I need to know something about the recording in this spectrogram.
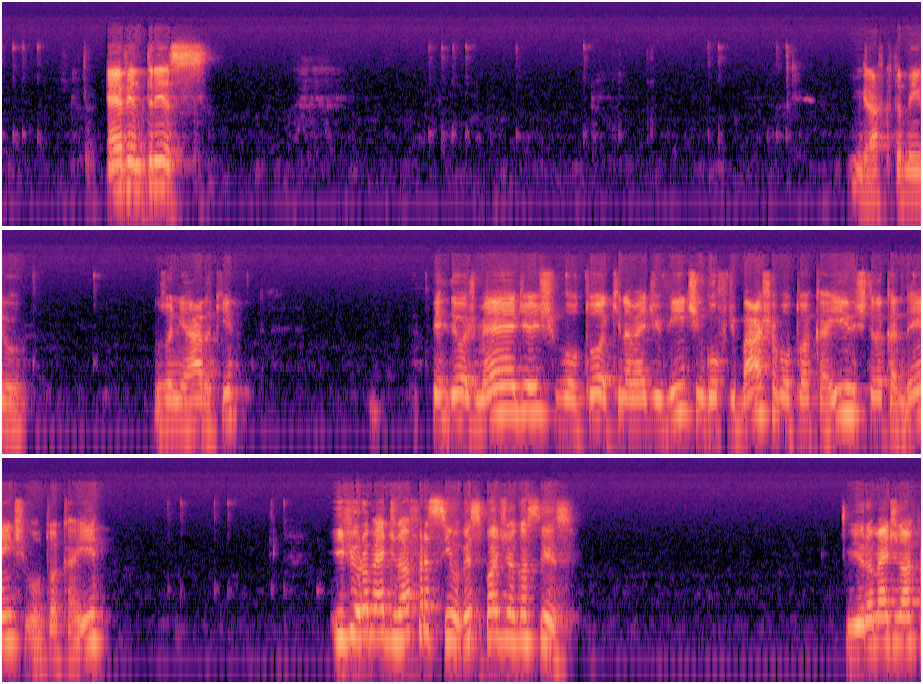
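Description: A young man talks calmly into a nearby microphone, in short bursts with pauses.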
